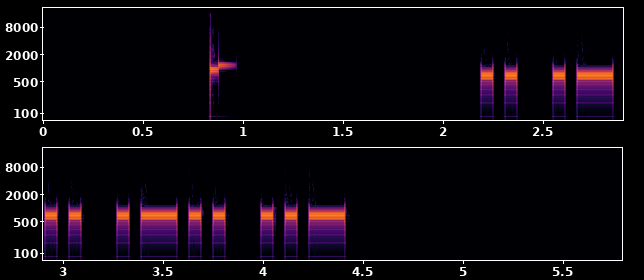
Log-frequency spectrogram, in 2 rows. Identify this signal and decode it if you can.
Morse code, heard as a keyed tone, about 21 wpm, 700 Hz. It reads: ILLU
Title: Build A Word - 4 Letters At A Time - 8-Letter Words - 20wpm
